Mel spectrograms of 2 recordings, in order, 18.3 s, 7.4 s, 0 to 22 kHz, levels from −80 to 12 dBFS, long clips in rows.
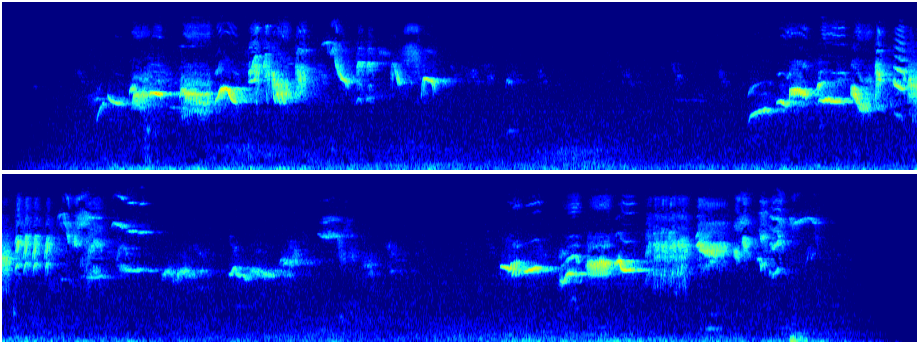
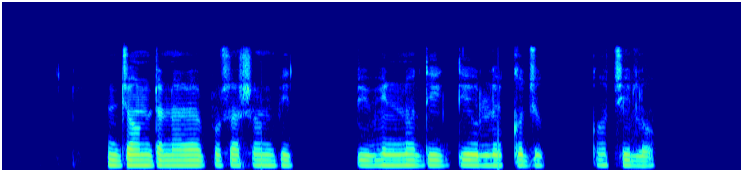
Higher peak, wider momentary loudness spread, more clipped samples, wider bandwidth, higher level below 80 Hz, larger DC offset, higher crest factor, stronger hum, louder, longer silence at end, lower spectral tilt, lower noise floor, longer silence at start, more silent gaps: first, -8 dBFS vs -16 dBFS; first, 22 LU vs 9 LU; neither; first, 16 kHz vs 7.8 kHz; first, -56 dBFS vs -74 dBFS; neither; about the same, 22 dB vs 20 dB; neither; first, -26 LUFS vs -35 LUFS; about the same, 0.95 s vs 0.85 s; second, 1.5 dB/octave vs -5.5 dB/octave; about the same, -69 dBFS vs -69 dBFS; about the same, 0.95 s vs 1.05 s; second, none vs 2.94-3.53 s, 5.47-5.92 s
